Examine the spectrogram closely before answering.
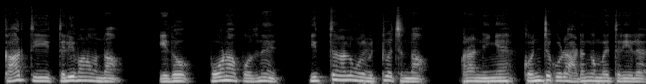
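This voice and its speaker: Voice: mid-range voice, fairly quick, dark tone, no room sound, studio quality, close to an everyday voice. A narrator reading the lines of a scornful, scheming woman who taunts her family in a retold TV serial. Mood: taunting. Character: scheming, mocking woman of the house.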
